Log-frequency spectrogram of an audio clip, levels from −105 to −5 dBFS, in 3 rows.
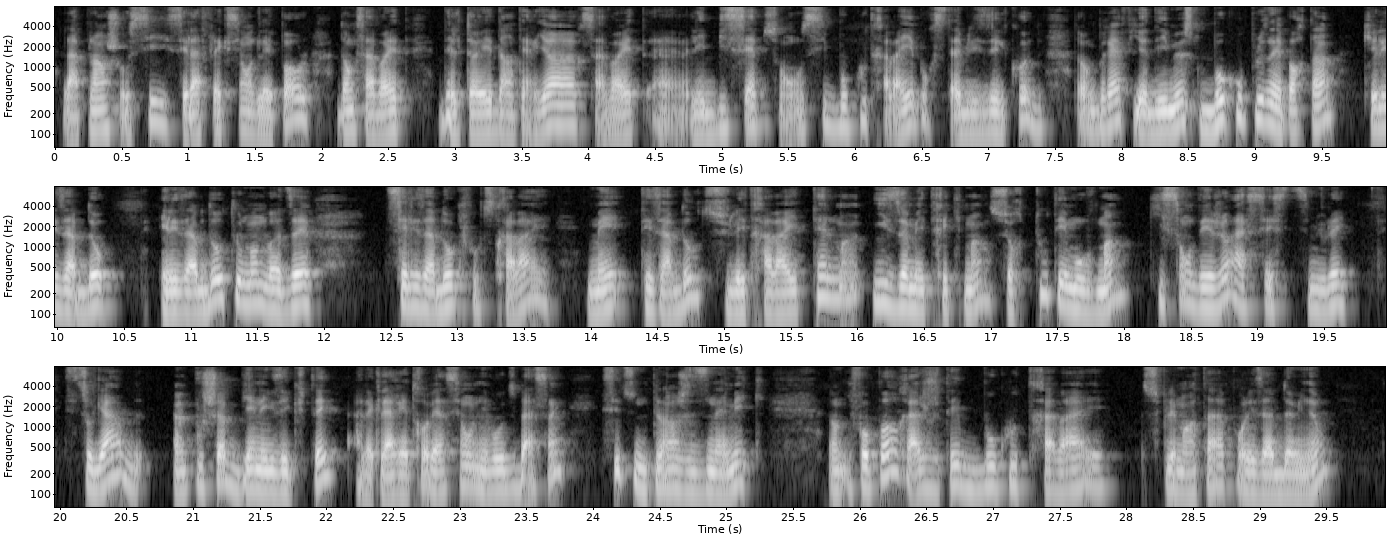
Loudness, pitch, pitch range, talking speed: -27 LUFS, 120 Hz, 110-135 Hz, 210 wpm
